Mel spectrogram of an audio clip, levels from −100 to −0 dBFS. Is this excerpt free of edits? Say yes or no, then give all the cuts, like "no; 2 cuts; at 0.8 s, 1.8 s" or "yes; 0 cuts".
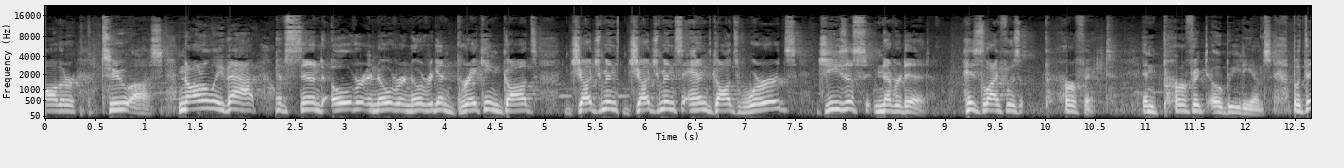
no; 3 cuts; at 2.3 s, 5.7 s, 9.0 s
